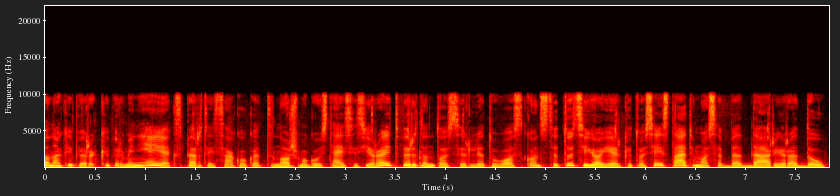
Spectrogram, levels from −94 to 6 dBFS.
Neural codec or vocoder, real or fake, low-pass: none; real; 9.9 kHz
